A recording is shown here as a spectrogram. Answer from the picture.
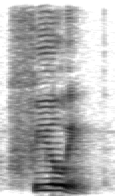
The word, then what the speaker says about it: feeling: feeling F 사운드 살리셔야 돼요. 윗니 아래입술에 대시고 끌으면서 feeling feeling 좀 길게 발음해 주세요.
